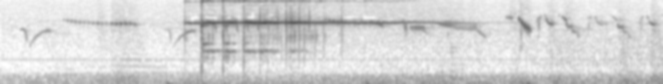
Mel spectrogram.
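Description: A shop doorbell rings.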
